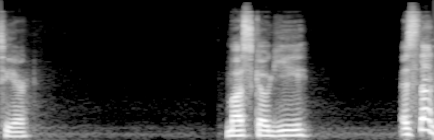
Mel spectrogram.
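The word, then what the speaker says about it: Muskogee: Someone wrote the pronunciations here. Muscogee. Is that not what I was saying? They know what I mean. Muscogi.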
